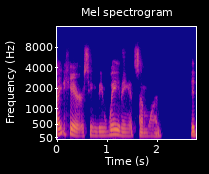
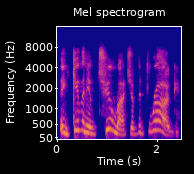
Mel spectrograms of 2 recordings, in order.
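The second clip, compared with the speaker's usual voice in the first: much higher, loud shout; 9 semitones higher, 4 dB louder than usual. A narrator's reading. Journalist shouting at the crew from his elbows. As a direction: shout it at them. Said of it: "shouted at them".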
